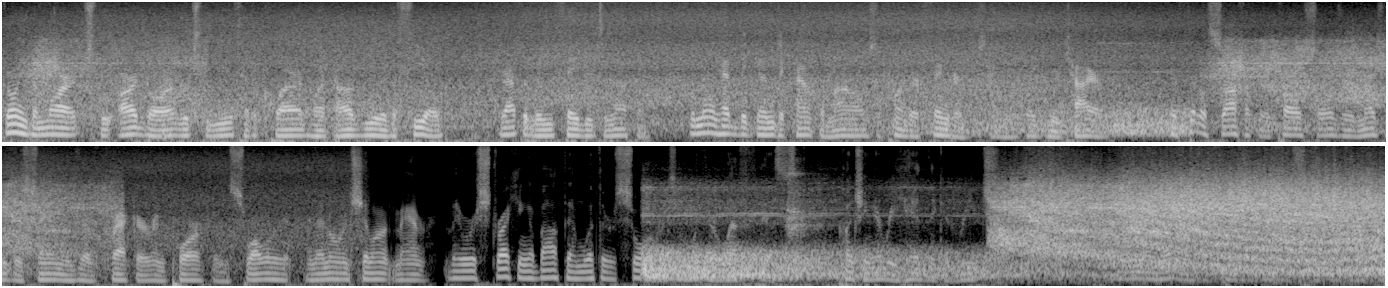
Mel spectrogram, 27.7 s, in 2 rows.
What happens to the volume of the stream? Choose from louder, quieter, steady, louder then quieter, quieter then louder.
quieter.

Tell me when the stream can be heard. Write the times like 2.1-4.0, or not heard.
0.0-17.6.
